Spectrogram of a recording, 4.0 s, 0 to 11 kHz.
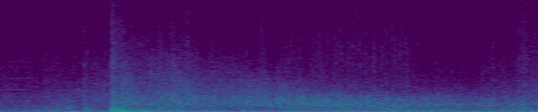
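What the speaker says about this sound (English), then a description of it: "LEFH is firing" A leFH howitzer booms once in Company of Heroes 2, a heavy low blast near the one-second mark followed by a long rumbling tail over dense battlefield noise.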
